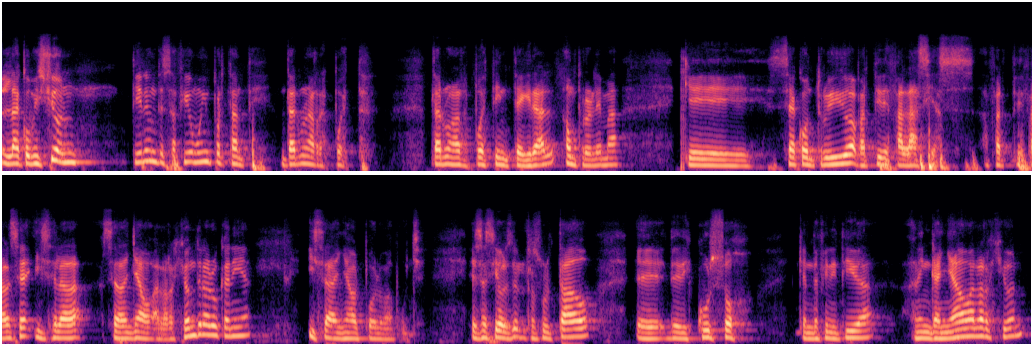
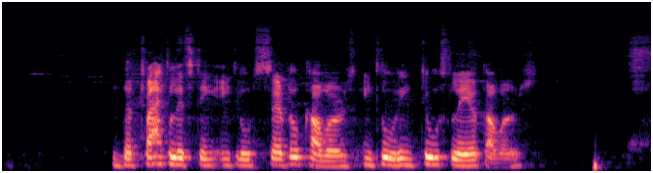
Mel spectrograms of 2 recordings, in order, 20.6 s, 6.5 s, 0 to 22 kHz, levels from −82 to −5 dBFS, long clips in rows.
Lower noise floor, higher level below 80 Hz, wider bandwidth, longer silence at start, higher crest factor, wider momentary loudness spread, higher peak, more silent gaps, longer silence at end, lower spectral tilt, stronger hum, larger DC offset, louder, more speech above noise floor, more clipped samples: second, -47 dBFS vs -74 dBFS; first, -40 dBFS vs -62 dBFS; about the same, 9.2 kHz vs 8.8 kHz; second, 0 s vs 1.1 s; about the same, 16 dB vs 18 dB; second, 12 LU vs 18 LU; about the same, 0 dBFS vs -2 dBFS; neither; second, 0.1 s vs 0.55 s; about the same, -7 dB/octave vs -7 dB/octave; neither; neither; about the same, -18 LUFS vs -18 LUFS; second, 30 dB vs 56 dB; neither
